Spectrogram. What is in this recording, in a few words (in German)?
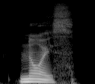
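"Neuss" German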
